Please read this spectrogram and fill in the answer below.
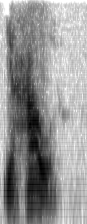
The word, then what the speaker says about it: Yahweh: It says Jehovah, but we know that the word J, or letter J, wasn't invented until the 1800s. And his name is probably pronounced in the Paleo-Hebrew, Yahweh.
